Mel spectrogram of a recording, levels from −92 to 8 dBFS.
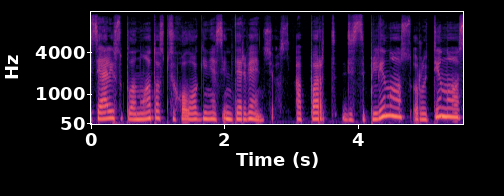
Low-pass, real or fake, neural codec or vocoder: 14.4 kHz; fake; vocoder, 48 kHz, 128 mel bands, Vocos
